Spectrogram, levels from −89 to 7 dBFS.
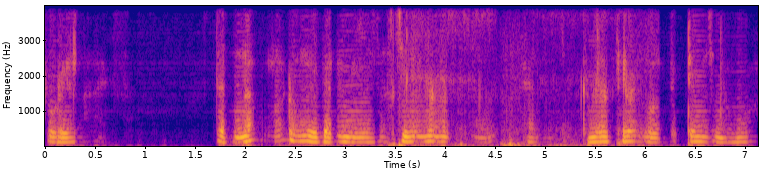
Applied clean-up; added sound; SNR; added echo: neural separator model SepFormer WHAMR!.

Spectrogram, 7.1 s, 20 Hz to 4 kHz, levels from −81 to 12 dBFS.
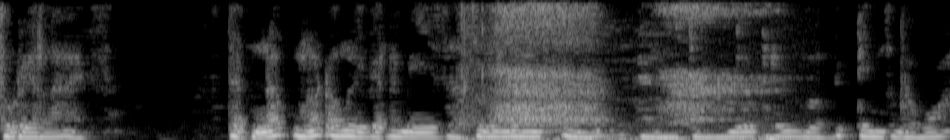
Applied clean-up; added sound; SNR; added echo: classical method WPE with log-MMSE.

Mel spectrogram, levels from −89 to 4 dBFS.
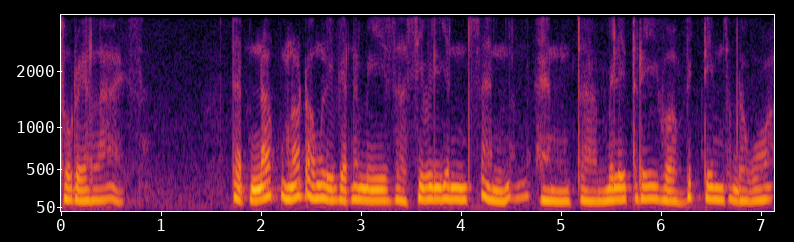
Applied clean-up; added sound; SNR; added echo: none; none; none; none.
